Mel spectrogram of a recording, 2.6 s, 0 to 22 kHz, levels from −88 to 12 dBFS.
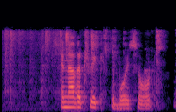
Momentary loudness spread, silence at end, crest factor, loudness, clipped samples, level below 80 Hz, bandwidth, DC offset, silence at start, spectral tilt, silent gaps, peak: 17 LU; 0.2 s; 22 dB; -24 LUFS; under 0.1%; -66 dBFS; 8.2 kHz; under 0.1%; 0.05 s; -3.5 dB/octave; none; -2 dBFS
